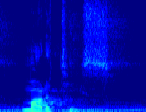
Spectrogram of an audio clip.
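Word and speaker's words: martis (μάρτυς): The word witness actually is martis. So turn to the person next to you and say, you are a martis. You got to roll your R a little bit.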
